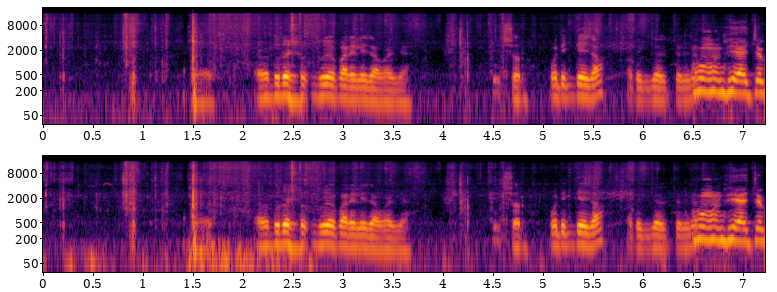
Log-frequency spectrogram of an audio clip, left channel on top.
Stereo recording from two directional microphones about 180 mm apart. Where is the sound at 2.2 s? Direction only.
Centre (ahead or behind).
